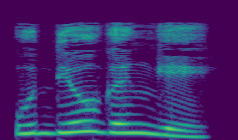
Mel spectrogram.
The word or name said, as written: ಉದ್ಯೋಗಂಗೆಯ್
